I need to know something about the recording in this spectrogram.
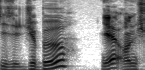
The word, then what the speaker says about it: Jabeur: I don't know how to pronounce. Is it Jabeur? Yeah, Ons Jabeur.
